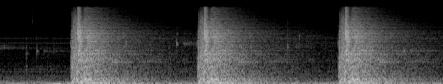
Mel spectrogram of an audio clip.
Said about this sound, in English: As the door opens, Mrs. Rourke's determined stride is broken by the sight of Dean Gates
